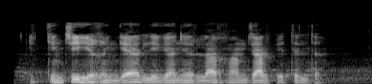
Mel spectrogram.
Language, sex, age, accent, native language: Uzbek, male, 25-34, Farg'ona, Uzbek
